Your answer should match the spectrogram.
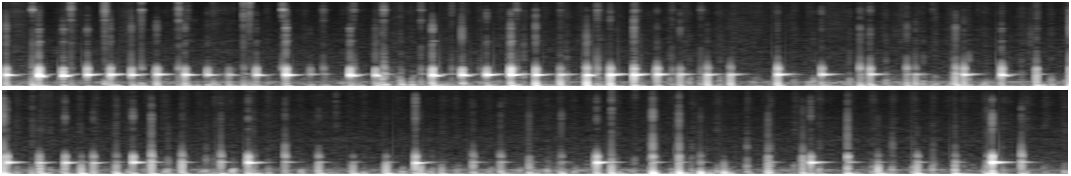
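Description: Rapid tapping on a hard, hollow object, each tap ringing briefly at the same pitch. It runs at about four or five taps a second for the first several seconds, then slows and thins out to scattered taps.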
